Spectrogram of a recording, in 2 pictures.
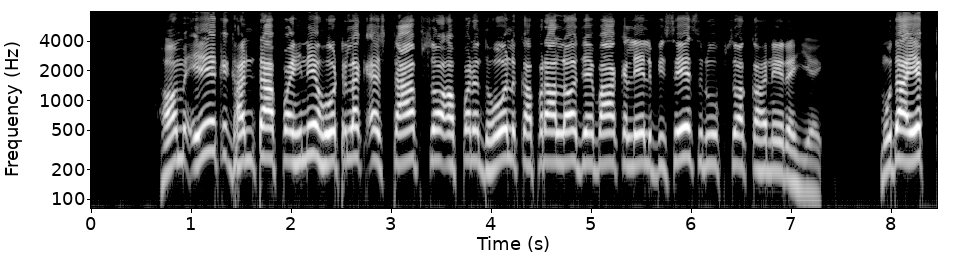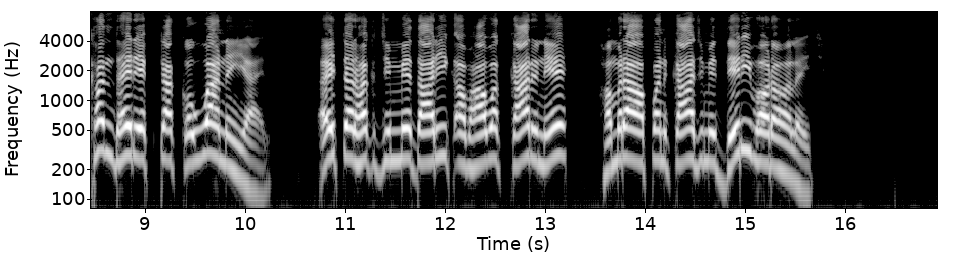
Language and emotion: Maithili, angry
